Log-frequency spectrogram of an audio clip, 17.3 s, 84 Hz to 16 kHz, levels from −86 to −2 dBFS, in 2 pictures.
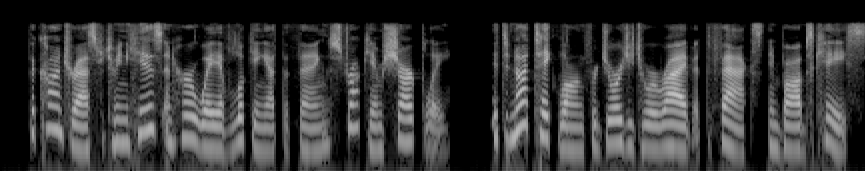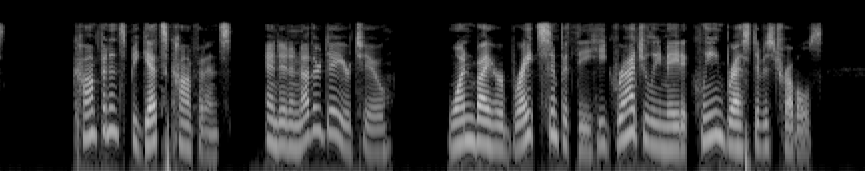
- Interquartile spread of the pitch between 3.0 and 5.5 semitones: Yes, average, 5.2 semitones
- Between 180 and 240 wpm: Yes, average, 185 wpm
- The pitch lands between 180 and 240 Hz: Yes, high, 190 Hz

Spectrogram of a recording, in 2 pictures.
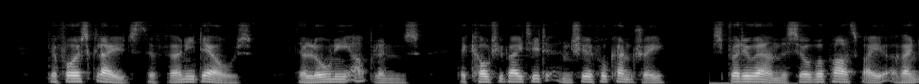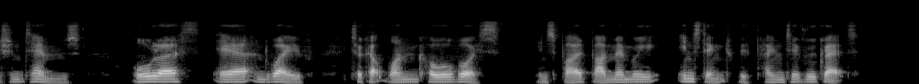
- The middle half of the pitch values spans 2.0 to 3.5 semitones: No, average, 3.9 semitones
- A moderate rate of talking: No, slow, 125 wpm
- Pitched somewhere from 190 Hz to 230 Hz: No, low, 115 Hz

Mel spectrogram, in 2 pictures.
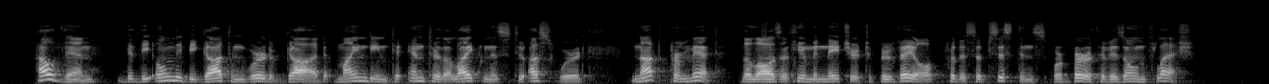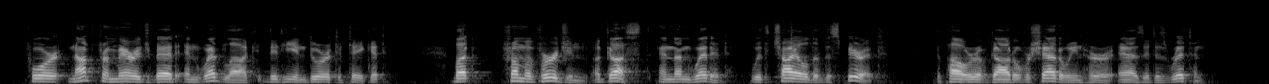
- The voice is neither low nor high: No, low, 125 Hz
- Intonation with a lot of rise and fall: No, average, 4.6 semitones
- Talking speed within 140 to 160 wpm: No, average, 170 wpm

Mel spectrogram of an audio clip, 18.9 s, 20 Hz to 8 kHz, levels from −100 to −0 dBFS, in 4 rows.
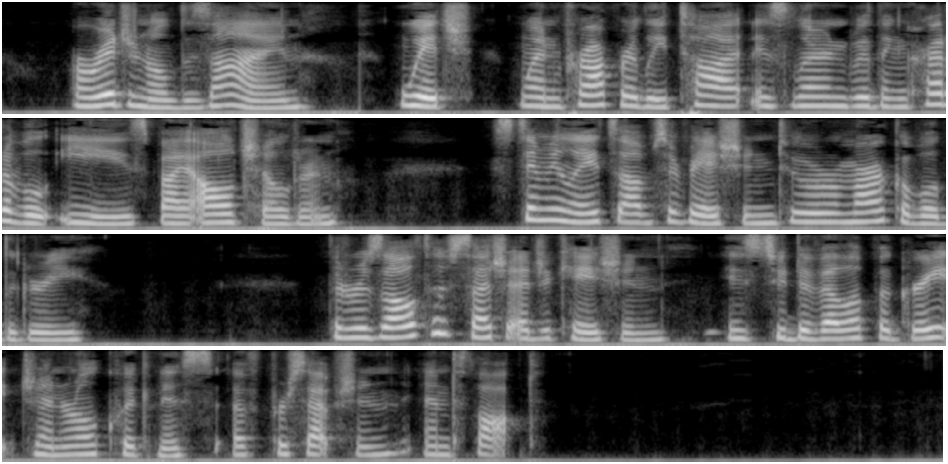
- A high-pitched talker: Yes, high, 230 Hz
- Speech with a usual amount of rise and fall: Yes, average, 3.2 semitones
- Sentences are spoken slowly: Yes, slow, 115 wpm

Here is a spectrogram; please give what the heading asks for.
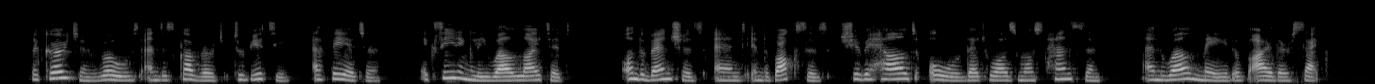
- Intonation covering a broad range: No, average, 4.5 semitones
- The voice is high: Yes, high, 195 Hz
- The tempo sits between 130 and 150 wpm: Yes, average, 140 wpm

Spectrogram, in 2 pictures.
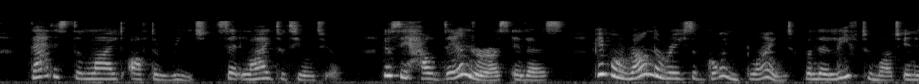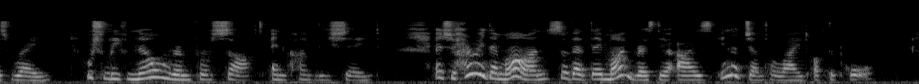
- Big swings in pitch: Yes, wide, 6.8 semitones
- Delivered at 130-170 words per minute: No, average, 195 wpm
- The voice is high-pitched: Yes, high, 245 Hz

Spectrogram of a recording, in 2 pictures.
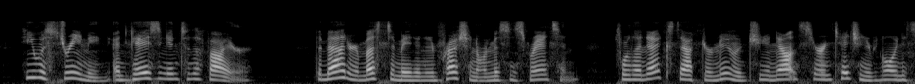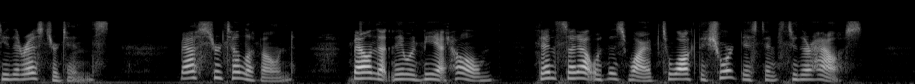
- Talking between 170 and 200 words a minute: Yes, average, 185 wpm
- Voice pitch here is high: Yes, high, 225 Hz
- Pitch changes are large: No, average, 4.7 semitones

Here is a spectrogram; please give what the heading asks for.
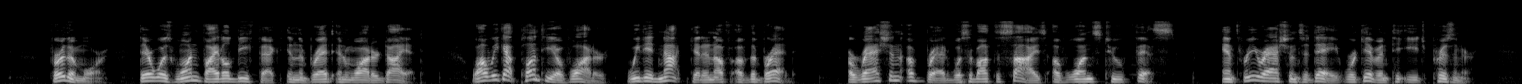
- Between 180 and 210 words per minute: Yes, average, 190 wpm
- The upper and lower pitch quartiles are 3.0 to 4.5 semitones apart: No, average, 5.0 semitones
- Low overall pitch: Yes, low, 125 Hz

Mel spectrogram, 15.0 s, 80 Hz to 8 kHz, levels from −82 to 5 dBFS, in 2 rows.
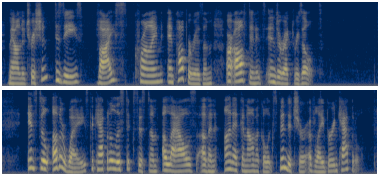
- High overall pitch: Yes, high, 210 Hz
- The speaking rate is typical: No, slow, 110 wpm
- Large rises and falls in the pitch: Yes, wide, 5.7 semitones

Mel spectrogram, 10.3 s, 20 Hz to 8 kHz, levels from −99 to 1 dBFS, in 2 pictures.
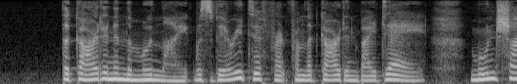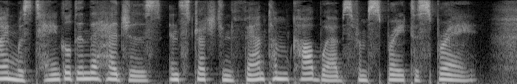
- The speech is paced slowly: No, average, 160 wpm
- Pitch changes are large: No, average, 3.4 semitones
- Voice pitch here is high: No, medium, 180 Hz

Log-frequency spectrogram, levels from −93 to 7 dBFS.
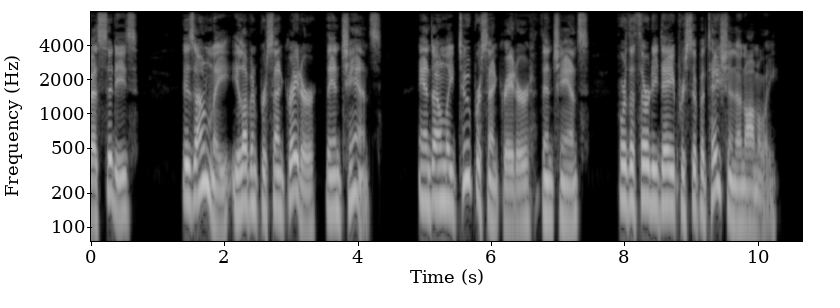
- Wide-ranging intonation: Yes, wide, 6.0 semitones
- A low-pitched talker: No, medium, 150 Hz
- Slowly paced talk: Yes, slow, 125 wpm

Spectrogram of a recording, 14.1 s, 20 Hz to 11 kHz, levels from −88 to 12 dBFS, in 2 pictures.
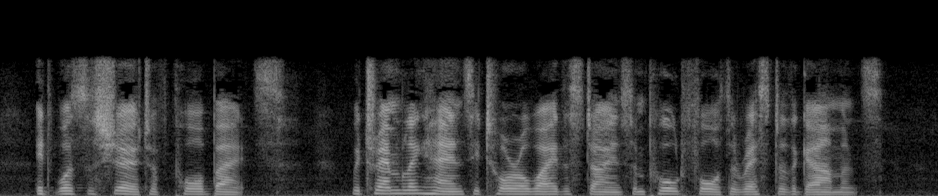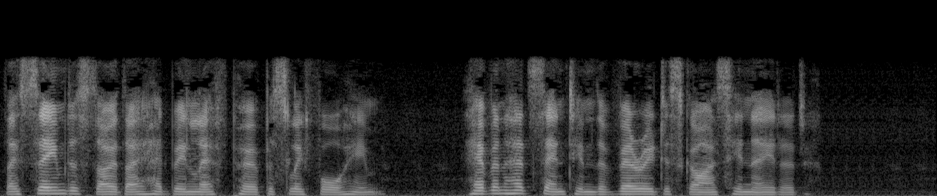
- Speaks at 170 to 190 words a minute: Yes, average, 185 wpm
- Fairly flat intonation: Yes, narrow, 2.3 semitones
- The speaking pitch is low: No, medium, 145 Hz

